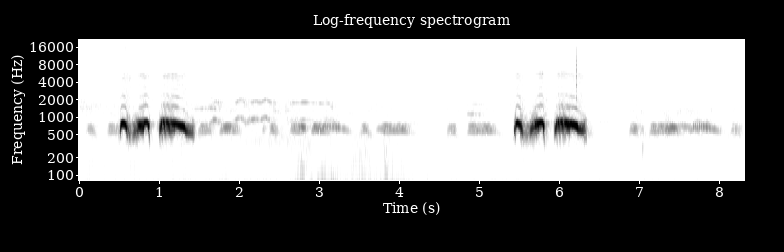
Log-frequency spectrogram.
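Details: A decoy spotted dove coos excitedly, giving two loud, low double-note coos about five seconds apart, linked by soft, steady murmured notes.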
